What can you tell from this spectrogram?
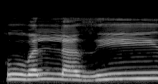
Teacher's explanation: زی کو نرمی کے ساتھ کھینچیں گے، یا مد ہو رہی ہے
